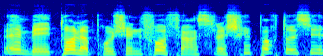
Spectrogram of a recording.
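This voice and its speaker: A man's voice: sits high, fairly quick, a bit bright, dry recording. A man arguing casually in online game voice chat, slangy, blunt and defensive. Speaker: game server founder.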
